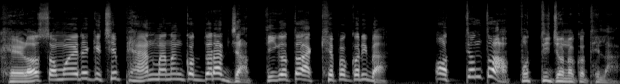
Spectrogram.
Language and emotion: Odia, disgusted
